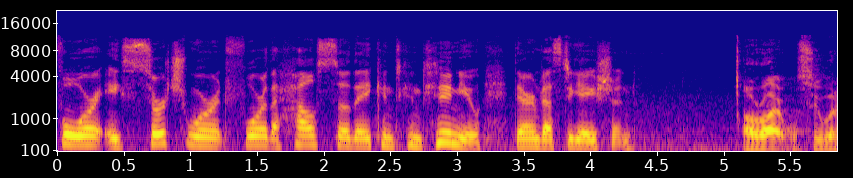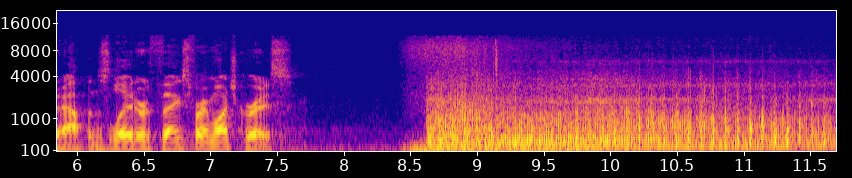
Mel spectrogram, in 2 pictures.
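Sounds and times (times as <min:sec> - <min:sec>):
speech: 0:00.0 - 0:04.4, 0:05.1 - 0:07.7
helicopter rotor roar flying over wildfire: 0:08.5 - 0:11.6.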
